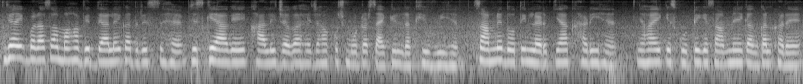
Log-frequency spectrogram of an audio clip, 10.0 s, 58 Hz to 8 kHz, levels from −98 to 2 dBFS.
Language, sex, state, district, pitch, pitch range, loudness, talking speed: Hindi, female, Maharashtra, Sindhudurg, 210 Hz, 195-220 Hz, -20 LUFS, 210 wpm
